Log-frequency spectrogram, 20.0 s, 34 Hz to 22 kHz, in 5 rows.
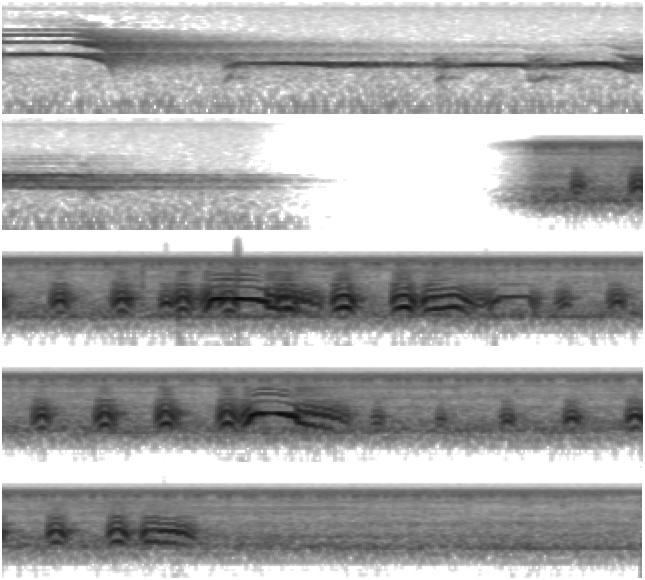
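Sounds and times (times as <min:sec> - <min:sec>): bird call rising and falling: 0:00.0 - 0:04.8.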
